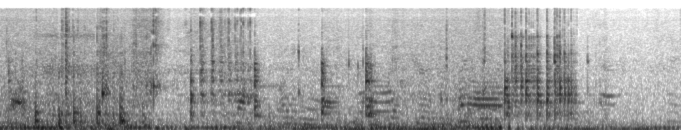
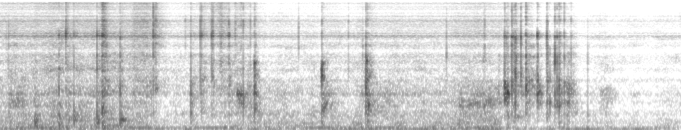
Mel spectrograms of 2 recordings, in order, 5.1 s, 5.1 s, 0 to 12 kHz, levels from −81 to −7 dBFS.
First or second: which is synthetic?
second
